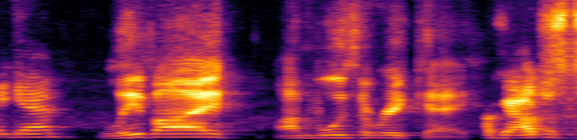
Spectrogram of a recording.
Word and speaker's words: Levi Onwuzurike: Pronounce his name again, Dale. What's his name again? Levi Onwuzurike.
